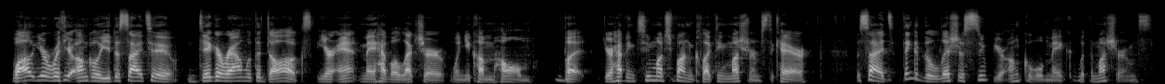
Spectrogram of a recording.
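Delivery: ordinary talk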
